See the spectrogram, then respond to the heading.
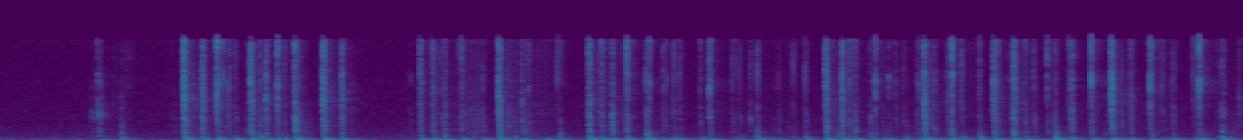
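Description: Long nails type on a grey laptop's black plastic chiclet keyboard, making a rapid, uneven stream of short clicky key taps. The taps have a dull low body with a bright clicky top. They come in steady bursts, with a brief lull around the two-second mark before the typing picks back up.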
